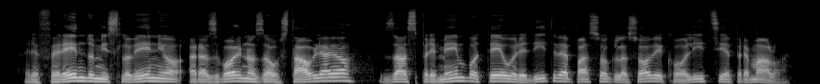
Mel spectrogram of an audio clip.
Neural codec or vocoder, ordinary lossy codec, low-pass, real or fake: vocoder, 44.1 kHz, 128 mel bands every 256 samples, BigVGAN v2; none; 14.4 kHz; fake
